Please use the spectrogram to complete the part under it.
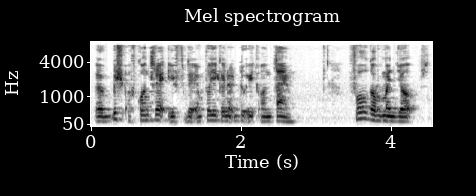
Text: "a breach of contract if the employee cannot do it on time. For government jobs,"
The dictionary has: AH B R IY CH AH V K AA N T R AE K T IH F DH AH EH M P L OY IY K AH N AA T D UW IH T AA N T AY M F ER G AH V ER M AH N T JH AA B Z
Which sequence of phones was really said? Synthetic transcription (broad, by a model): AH B IY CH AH F K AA N T R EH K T IH F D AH EH M P L OY IY K AH N AA T D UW IH T AA N T AY M F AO G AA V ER M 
